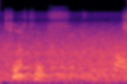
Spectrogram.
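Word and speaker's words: Kraków: place like krakow and they probably crack off so that's another thing yeah so the cool crap crocodile krakow yeah even though spelling wise it ends with the w they call it off anyways so that's warso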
